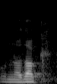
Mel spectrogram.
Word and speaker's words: UNODC: y el Delito, la se pronuncia UNODC, pues UNODOC.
